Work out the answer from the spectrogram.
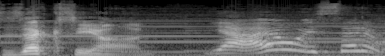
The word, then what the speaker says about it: Zexion: is not Zeshin, like I thought. It's Zexion.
